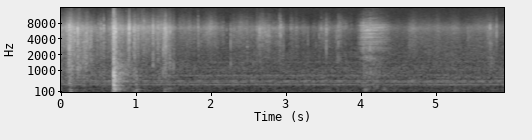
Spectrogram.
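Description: Paper and a notebook being handled on a desk: rustling and light clicks, with one sharp knock about a second in. After that only a faint steady hum remains.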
